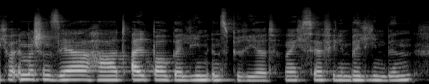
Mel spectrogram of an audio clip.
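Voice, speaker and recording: With a moderate pace and a medium pitch, a woman's voice carries through audible echo in the room. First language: Dutch (one of several native languages) (speaking German). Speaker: musician. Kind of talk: casual interview chat. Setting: video call from home.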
